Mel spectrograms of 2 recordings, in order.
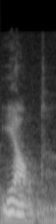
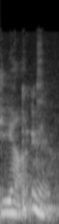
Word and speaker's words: Yount: baseball player who retired, only they pronounced it Yount. Robin Yount. What's his, Robin Yount. Yount. We knew it as Yunt.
